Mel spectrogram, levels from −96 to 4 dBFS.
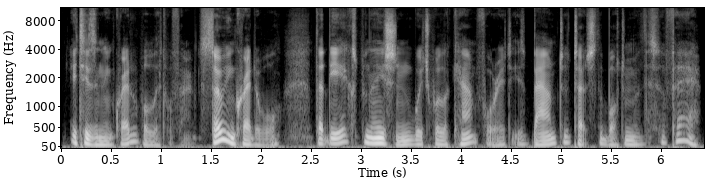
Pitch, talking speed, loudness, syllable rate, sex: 110 Hz, 235 wpm, -19 LUFS, 6.4 syllables/s, male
